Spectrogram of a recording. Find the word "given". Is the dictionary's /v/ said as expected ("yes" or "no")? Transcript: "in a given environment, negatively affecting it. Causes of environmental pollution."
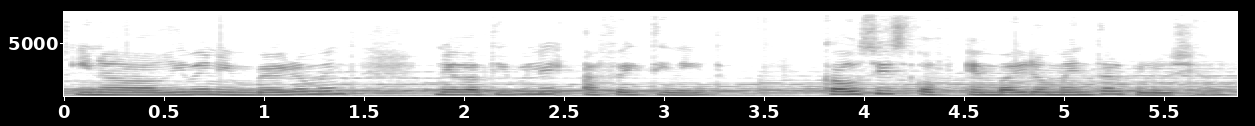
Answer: no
